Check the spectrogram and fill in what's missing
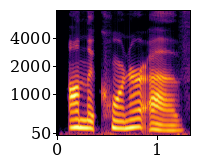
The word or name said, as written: on the corner of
